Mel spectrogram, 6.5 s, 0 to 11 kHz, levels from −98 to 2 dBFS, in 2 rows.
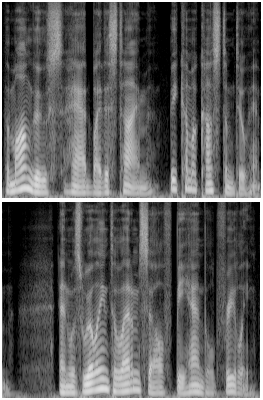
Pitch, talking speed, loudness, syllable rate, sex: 105 Hz, 175 wpm, -19 LUFS, 5.3 syllables/s, male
